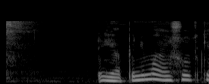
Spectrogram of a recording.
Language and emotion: Russian, neutral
